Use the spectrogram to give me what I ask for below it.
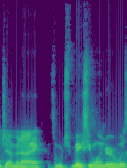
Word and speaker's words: Gemini: Yeah, it's like pretty Geminy like which apparently Geminy was the way they pronounced it, not Gemini, which makes you wonder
